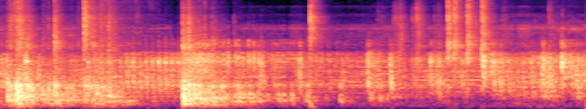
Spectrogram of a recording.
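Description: Beyblade spinning tops clashing and scraping against each other and the plastic stadium: a dense run of irregular clacks and knocks, loudest at the start and again about a second and a half in.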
